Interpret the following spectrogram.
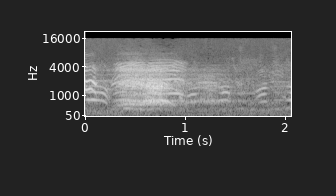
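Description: Girls' voices shouting and calling out across the field, with one loud, drawn-out shout about half a second in.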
